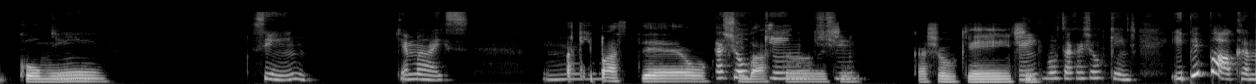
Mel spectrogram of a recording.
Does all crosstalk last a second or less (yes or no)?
no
